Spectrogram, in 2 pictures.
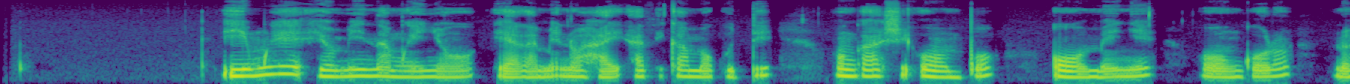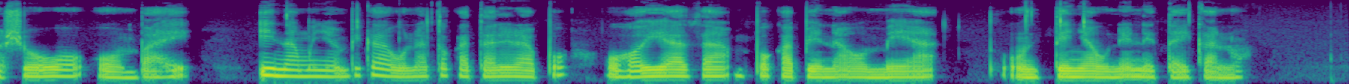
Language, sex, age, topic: Oshiwambo, female, 25-35, agriculture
